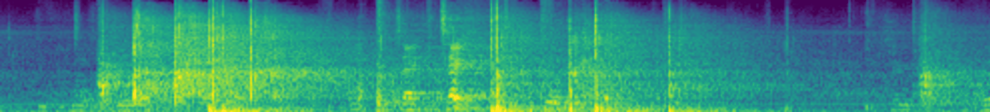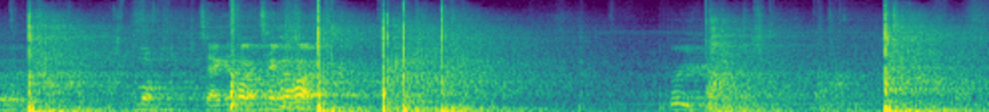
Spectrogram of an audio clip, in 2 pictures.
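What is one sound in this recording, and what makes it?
A basketball clangs off a metal rim.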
